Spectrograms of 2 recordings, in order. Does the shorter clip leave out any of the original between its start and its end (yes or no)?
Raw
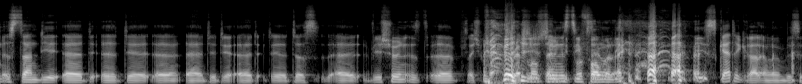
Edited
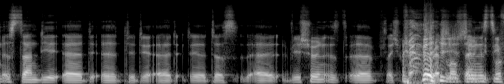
yes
